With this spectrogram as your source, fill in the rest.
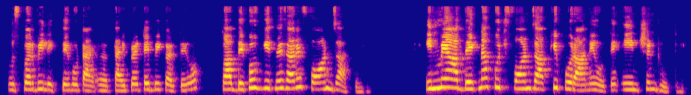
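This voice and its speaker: A woman's voice: high-pitched, a bit bright. A woman teacher with an Indian accent giving a history lesson, moving between Hindi and English and drawing out the English phrases. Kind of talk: exam-prep history lesson.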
